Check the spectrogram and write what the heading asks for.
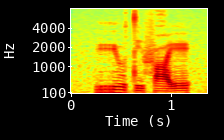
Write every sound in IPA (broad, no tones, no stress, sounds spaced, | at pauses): rʲ u t i f ʕ e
